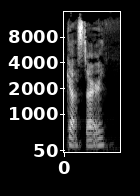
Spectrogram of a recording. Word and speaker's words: Gasteyer: Then we have Catherine, played by Anna Gasteyer. I am probably butchering that. I've seen her in like a few Gasteyer. – Things. Gasteyer.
